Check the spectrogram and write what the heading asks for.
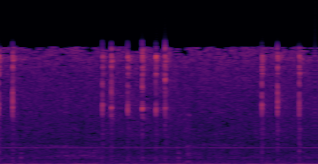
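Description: Light clicks at a computer, with a quick cluster of them about a second in, over a steady faint hum.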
